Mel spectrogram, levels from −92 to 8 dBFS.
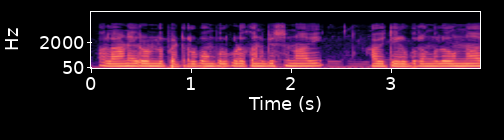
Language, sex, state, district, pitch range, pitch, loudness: Telugu, male, Telangana, Mahabubabad, 155-165 Hz, 160 Hz, -15 LUFS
